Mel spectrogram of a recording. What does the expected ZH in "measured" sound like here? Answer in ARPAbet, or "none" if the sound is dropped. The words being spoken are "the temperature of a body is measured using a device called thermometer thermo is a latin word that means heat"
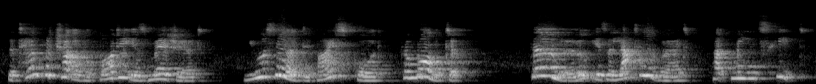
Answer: ZH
